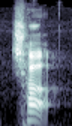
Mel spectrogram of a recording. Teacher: जो च वर्ग व्यंजन होते हैं उनका उच्चारण तालु से होता है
